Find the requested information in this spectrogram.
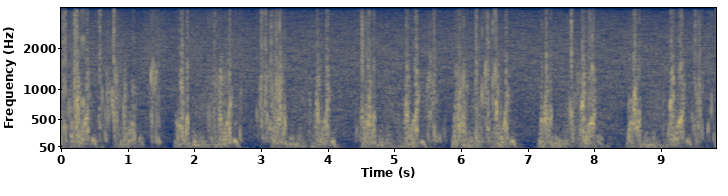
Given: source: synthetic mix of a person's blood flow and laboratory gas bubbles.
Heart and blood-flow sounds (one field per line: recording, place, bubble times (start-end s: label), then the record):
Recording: Doppler ultrasound of blood flow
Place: precordium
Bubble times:
0.00-0.39 s: bubbles
0.47-0.91 s: bubbles
1.33-1.53 s: bubbles
1.72-1.81 s: bubbles
2.06-2.10 s: bubbles
2.17-2.56 s: bubbles
2.66-2.73 s: bubbles
2.92-3.38 s: bubbles
4.40-4.74 s: bubbles
5.46-5.79 s: bubbles
5.90-6.10 s: bubbles
6.15-6.61 s: bubbles
7.58-8.01 s: bubbles
9.45-9.65 s: bubbles
9.68-9.83 s: bubbles
From the record:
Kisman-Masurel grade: 232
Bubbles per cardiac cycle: several, 3 to 8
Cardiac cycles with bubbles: 50 to 99%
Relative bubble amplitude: moderate (0.250 to 0.450)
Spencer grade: 3 (all of the cardiac periods contain showers or single bubble signals, but not dominating or overriding the cardiac motion signals)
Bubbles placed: anywhere in the cardiac cycle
